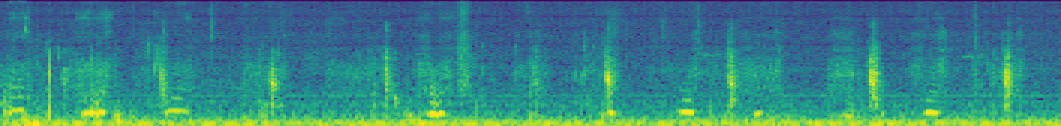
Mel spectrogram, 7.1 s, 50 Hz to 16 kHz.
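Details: Five-day-old field-type Labrador Retriever puppies from the litter of biscuit, the 2017 JFA Grand Champion, recorded indoors just after 3 pm. Short, thin squeaks rise and fall, scattered among soft clicks and rustling over a steady low hum.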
